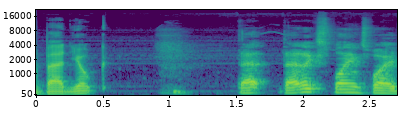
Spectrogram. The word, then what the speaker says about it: Bad Yolk: So the way that Swedish people pronounce their J's sounds like a Y. So at the end of the day, we're just a Bad Yolk.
